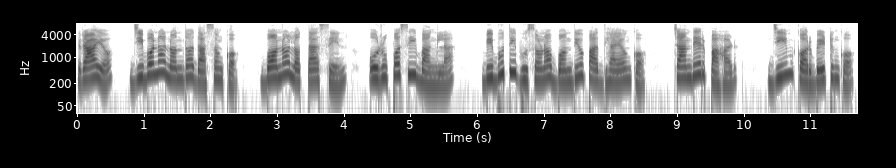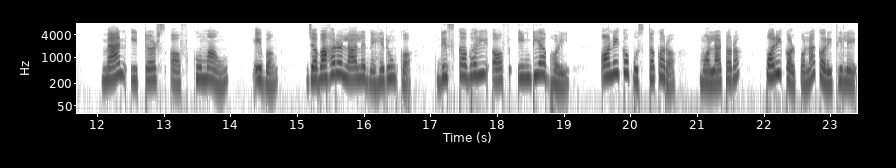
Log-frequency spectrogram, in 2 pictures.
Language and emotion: Odia, neutral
